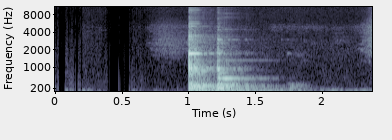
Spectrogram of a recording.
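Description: A metal bowl clanks onto a glass turntable.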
